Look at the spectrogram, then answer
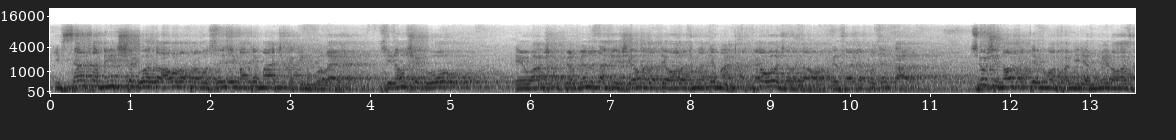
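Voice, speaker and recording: A man with a southern Brazilian accent gives an informal history lecture to school students, in a colloquial storytelling manner. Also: high voice. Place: large echoey room at a school. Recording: echoey hall from far off, background noise.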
